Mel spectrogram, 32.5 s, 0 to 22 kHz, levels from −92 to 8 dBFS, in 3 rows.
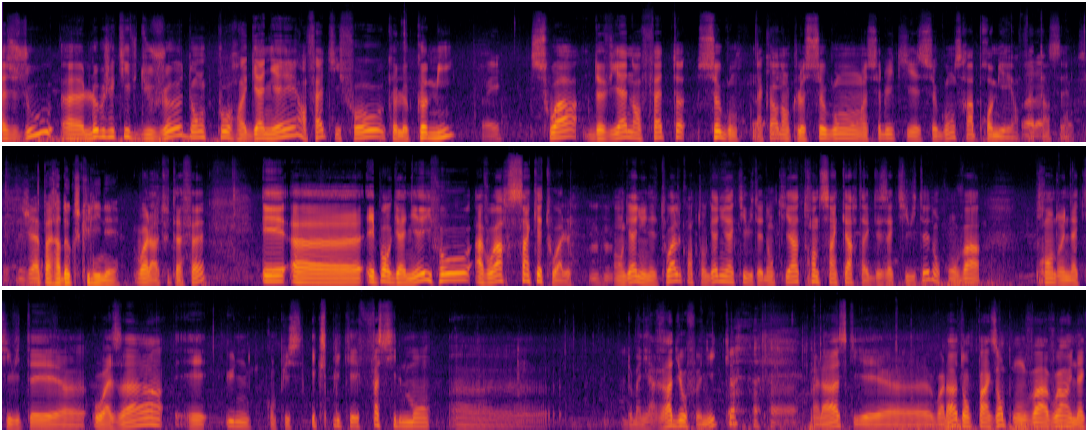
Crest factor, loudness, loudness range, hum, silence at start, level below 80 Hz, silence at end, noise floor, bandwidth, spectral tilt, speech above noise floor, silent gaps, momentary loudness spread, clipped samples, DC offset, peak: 22 dB; -25 LUFS; 10 LU; none; 0 s; -56 dBFS; 0 s; -54 dBFS; 15.5 kHz; -5.5 dB/octave; 29 dB; none; 16 LU; under 0.1%; under 0.1%; -4 dBFS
